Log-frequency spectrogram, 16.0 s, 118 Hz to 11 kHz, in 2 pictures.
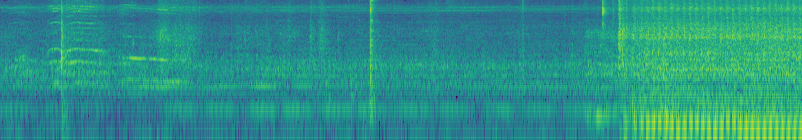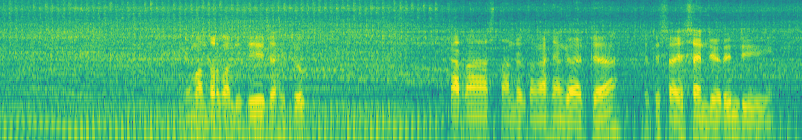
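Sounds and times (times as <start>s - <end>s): scooter engine idling: 6.2s - 16.0s.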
